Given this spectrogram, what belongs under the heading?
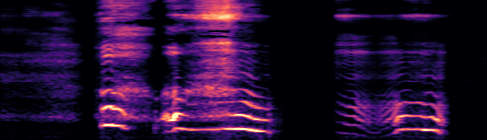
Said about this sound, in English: Sorry, I'm in bed. Didn't mean to yawn in your ear.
